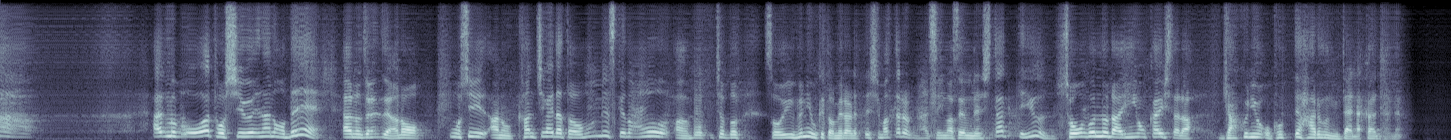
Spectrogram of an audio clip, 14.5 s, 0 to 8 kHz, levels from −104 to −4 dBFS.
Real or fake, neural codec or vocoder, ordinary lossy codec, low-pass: fake; codec, 16 kHz, about 1 kbps, DyCAST, with the encoder's durations; none; none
